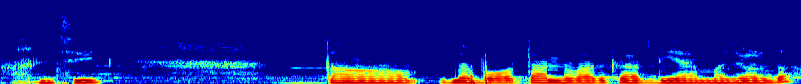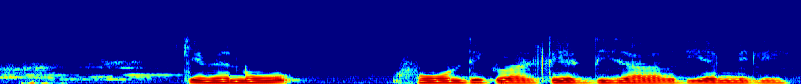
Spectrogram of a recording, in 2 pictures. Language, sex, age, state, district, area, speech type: Punjabi, female, 30-45, Punjab, Bathinda, rural, spontaneous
